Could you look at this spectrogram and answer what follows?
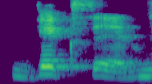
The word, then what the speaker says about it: Vicsen: Is Vixen the label? – Vixen. And like Vixen being sexy, like okay. V-I-X-E-N. So this is Vic, V-I-C-S-E-N. Vixen.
